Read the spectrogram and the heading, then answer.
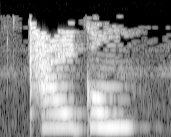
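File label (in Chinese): "开工", Mandarin Chinese; hsk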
